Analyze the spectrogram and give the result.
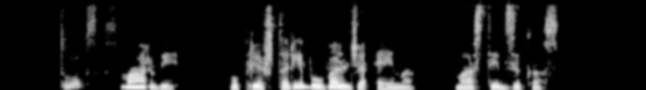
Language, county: Lithuanian, Marijampolė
